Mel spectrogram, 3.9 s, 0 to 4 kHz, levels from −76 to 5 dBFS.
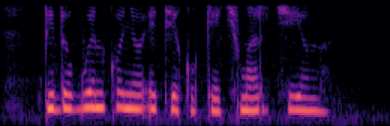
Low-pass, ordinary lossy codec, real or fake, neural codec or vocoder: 3.6 kHz; none; fake; codec, 16 kHz, 16 kbps, FunCodec, trained on LibriTTS, 50 frames a second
